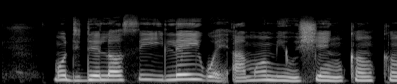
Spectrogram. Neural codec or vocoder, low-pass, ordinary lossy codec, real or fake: none; 10.8 kHz; none; real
